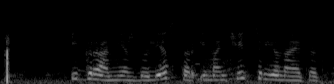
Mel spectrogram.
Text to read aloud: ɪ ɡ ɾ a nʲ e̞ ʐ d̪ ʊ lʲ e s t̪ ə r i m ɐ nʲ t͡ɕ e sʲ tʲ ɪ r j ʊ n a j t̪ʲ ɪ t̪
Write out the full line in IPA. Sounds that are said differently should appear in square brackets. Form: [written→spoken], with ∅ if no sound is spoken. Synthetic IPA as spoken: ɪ ɡ ɾ a [nʲ→mʲ] e̞ ʐ d̪ ʊ lʲ e s t̪ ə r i m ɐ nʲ t͡ɕ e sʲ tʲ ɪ r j ʊ n a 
